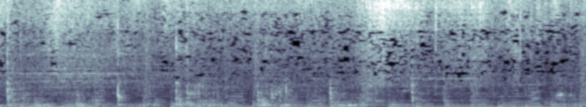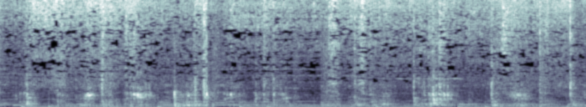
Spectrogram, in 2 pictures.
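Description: Spice paste for Betawi-style opor ayam sizzles loudly and steadily in a pan, with a dense continuous frying hiss and occasional scraping and stirring knocks throughout.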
